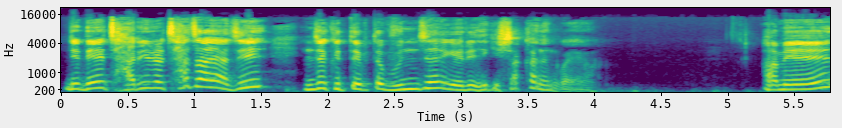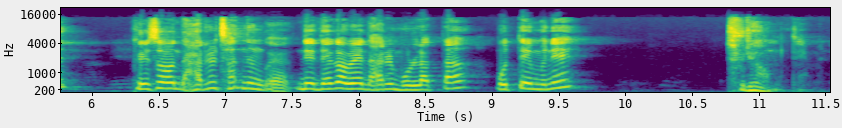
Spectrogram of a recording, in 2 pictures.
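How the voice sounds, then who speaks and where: A middle-aged woman leads a church healing meeting, delivering a sermon lecture in which she keeps asking the audience questions and answering them herself. Her voice is fairly high and sing-song, at a moderate pace.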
